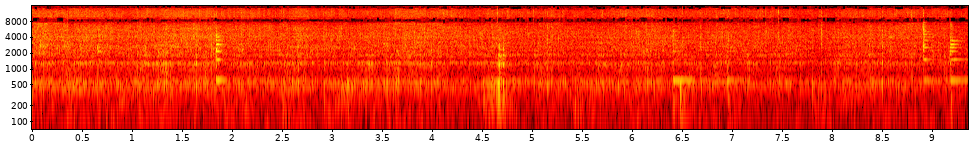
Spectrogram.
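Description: Ginger garlic paste frying in a pan, a steady close sizzle with occasional stirring scrapes and light pops throughout, no talking.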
